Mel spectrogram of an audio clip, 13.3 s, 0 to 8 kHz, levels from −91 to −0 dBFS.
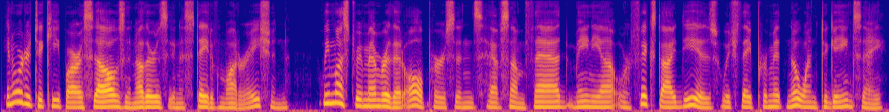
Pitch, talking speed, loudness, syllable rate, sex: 150 Hz, 145 wpm, -17 LUFS, 3.9 syllables/s, male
